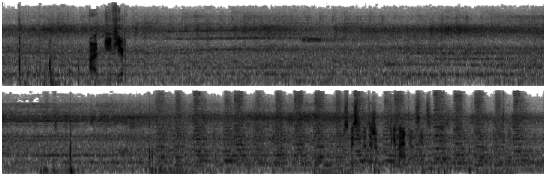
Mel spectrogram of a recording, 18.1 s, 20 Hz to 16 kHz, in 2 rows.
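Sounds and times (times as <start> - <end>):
stadium background noise: 0.0 - 18.0.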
